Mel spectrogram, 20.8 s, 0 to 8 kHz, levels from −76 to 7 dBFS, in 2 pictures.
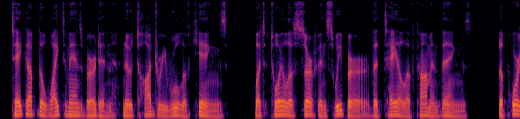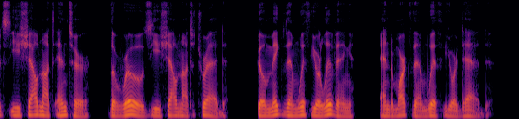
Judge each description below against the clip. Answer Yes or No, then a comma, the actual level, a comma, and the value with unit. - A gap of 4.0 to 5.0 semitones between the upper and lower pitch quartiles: No, average, 3.6 semitones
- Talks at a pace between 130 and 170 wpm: Yes, slow, 135 wpm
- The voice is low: Yes, very low, 90 Hz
